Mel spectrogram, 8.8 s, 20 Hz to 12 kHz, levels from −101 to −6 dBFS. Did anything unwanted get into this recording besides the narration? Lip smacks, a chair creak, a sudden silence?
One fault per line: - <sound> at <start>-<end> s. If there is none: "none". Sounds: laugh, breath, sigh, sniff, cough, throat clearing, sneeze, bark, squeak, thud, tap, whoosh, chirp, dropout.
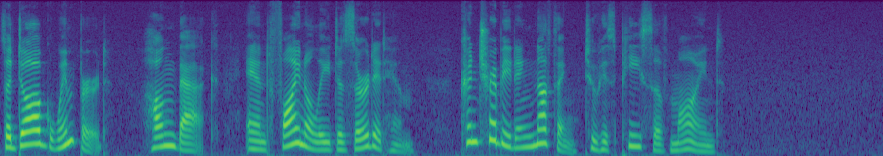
none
